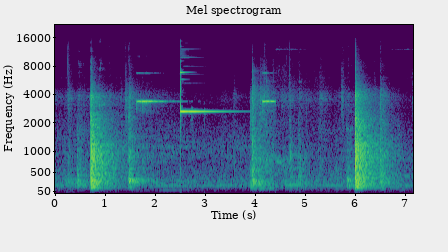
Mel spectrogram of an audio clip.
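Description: Kingsong KS18L electric unicycle being lifted by its handle at the foot of a stair: two sharp knocks, about a second in and near the end, with short scuffs and faint beeps between them. A loud bright ding about two and a half seconds in rings on for over a second.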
